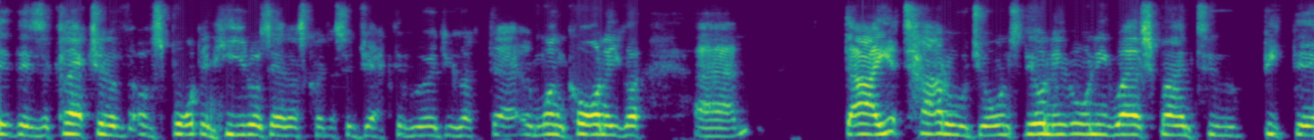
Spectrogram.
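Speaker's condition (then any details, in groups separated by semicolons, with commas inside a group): No condition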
